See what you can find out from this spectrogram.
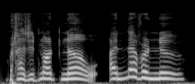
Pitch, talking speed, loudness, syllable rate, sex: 255 Hz, 245 wpm, -16 LUFS, 5.2 syllables/s, female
